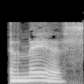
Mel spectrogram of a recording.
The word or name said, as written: Emmaus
